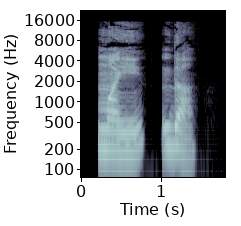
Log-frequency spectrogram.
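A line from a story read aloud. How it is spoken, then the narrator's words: Calm. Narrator (Russian): спокойно заявил Блейд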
